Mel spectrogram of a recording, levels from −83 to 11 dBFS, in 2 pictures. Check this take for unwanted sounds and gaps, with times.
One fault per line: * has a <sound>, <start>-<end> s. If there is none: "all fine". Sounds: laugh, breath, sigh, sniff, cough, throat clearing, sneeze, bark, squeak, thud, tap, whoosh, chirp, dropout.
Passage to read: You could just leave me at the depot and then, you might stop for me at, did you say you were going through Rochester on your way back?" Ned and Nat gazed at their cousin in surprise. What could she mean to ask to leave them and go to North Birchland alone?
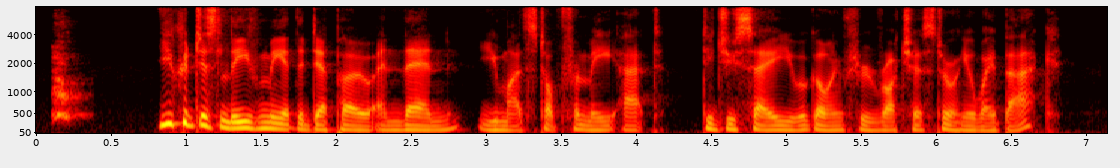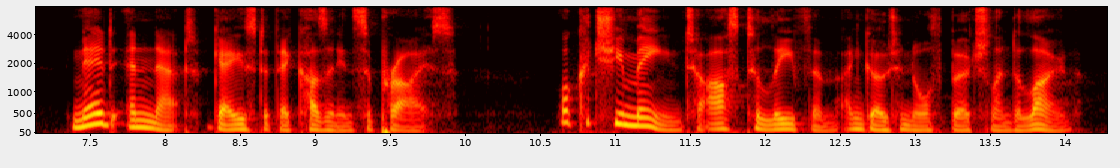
* has a bark, 0.1-0.4 s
